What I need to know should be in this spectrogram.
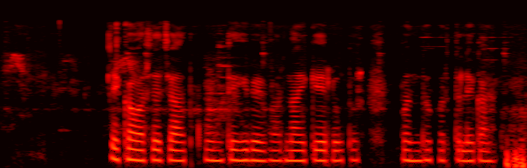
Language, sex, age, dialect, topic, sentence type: Marathi, male, 60-100, Southern Konkan, banking, question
